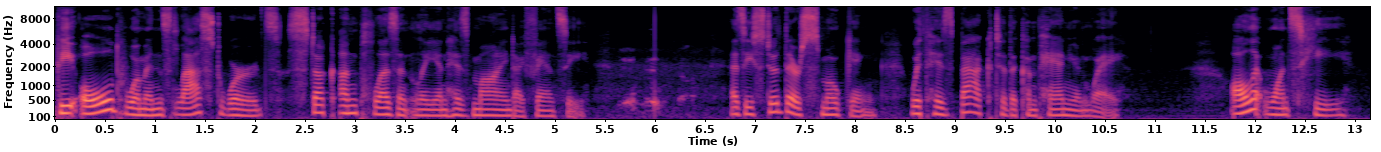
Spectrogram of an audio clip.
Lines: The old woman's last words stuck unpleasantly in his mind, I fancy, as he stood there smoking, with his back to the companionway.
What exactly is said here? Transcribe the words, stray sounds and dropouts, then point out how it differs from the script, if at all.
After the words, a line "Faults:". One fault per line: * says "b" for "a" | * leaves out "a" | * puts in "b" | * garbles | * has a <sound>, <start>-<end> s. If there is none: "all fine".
The old woman's last words stuck unpleasantly in his mind, I fancy, as he stood there smoking, with his back to the companionway. All at once he
Faults:
* has a laugh, 5.6-6.4 s
* puts in "All at once he"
